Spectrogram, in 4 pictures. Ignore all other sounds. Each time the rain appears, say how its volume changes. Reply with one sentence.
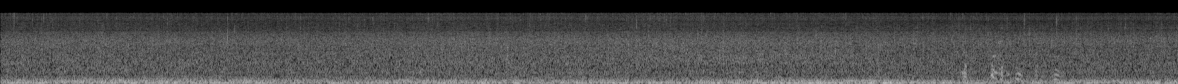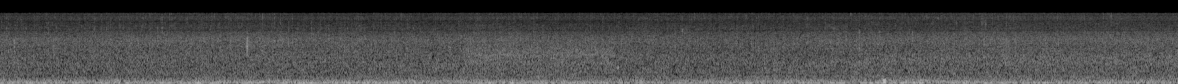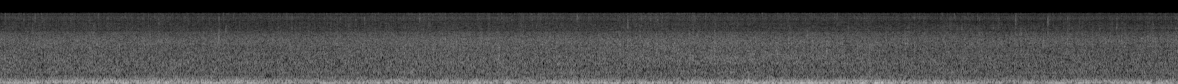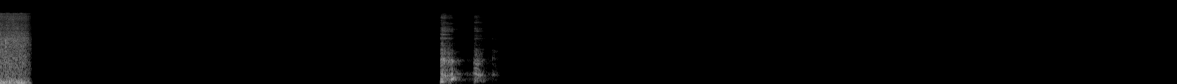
The rain can be heard from 0.0 to 35.6 s, at a steady volume.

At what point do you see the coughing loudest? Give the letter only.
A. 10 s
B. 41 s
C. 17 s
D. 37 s
A.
